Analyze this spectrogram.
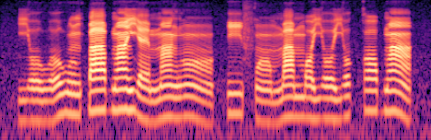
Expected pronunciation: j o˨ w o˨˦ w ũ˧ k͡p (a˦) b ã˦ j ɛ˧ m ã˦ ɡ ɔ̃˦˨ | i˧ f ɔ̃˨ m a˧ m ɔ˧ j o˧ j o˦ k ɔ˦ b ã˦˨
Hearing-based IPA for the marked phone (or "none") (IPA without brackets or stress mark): a˦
